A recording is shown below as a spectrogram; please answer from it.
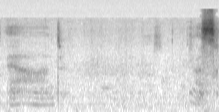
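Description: Near silence: room tone, with a brief, faint stretch of quiet speech at the start that is too soft to make out.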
